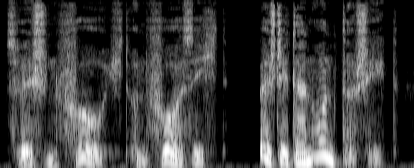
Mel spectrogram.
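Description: A man voicing a weary, cautious old prince who speaks slowly and deliberately in an audiobook. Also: on the high side, wildly swooping pitch, slightly rough, dry recording, pitched above the performer's own voice, full character voice. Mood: weary, measured. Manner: slow, deliberate, reluctant speech. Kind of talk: audiobook character voice. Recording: dull lo-fi audio.

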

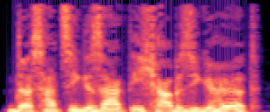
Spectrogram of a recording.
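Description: Guy doing a pushy young handmaiden, high and urgent, husky, dry dull recording. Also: moderate pace, no room sound. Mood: insistent. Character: insistent young female handmaiden.

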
